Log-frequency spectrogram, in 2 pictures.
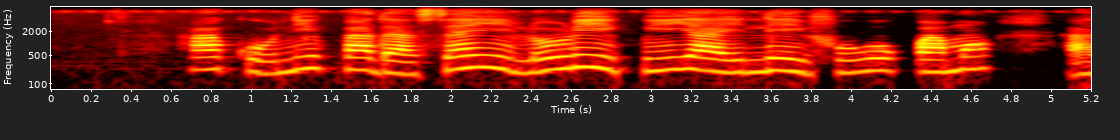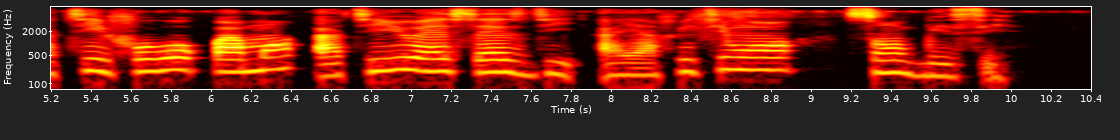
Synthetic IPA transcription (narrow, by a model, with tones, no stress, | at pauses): a˧ko˨nĩ˨˦k͡pa˧da˨sɛ˨˦j̃ĩ˦˨lo˨˦ɾi˦i˦˨k͡pĩ˨˦ja˦˨i˧le˦i˦˨fo˧wo˦k͡pa˧mɔ̃˦ | a˦˨ti˧˦i˨fo˧wo˦k͡pa˧mɔ̃˦a˦˨ti˨˦ju˦ɛ˧sɛ˧sdi˨a˨ja˨fĩ˧ti˦w̃ɔ̃˦ | sɔ̃˧ɡ͡be˨se˨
